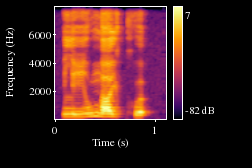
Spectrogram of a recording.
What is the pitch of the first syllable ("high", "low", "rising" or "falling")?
rising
